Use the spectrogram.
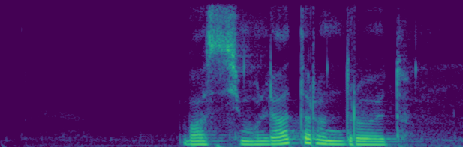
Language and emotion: Russian, neutral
